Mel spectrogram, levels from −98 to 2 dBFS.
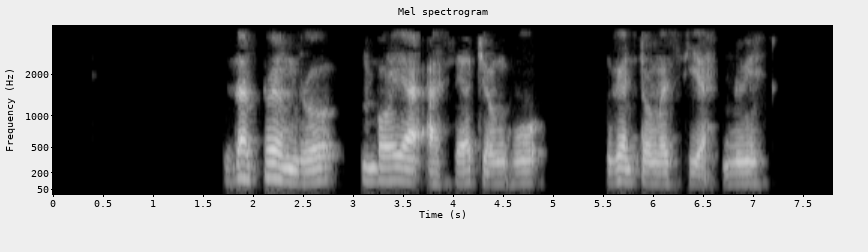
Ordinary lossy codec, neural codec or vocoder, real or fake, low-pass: MP3, 32 kbps; codec, 16 kHz in and 24 kHz out, 2.2 kbps, FireRedTTS-2 codec; fake; 3.6 kHz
